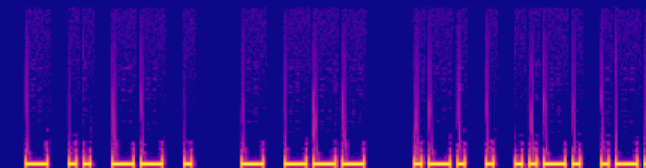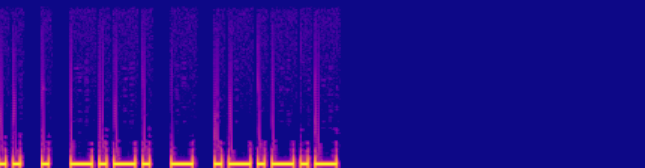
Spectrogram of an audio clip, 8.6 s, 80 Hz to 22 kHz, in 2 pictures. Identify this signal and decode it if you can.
Morse code, heard as a keyed tone, about 25 wpm, 700 Hz. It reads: TIME TO REFLECT.
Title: Sentences from Top 1500 Words 25wpm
